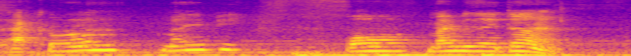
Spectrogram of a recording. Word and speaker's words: Acheron: The way you say it, mate, is the traditional Greek pronunciation. Okay, yes. I am Greek. Part Greek. I am... It can be said either way.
